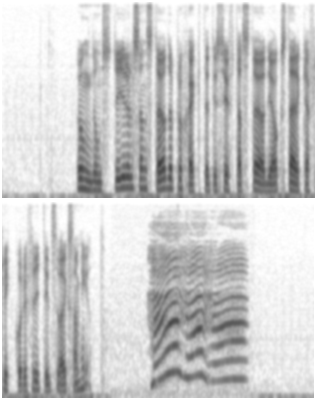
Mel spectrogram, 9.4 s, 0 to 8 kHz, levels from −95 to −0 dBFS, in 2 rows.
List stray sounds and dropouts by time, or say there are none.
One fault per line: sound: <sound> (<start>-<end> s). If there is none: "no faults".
sound: laugh (6.9-8.4 s)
